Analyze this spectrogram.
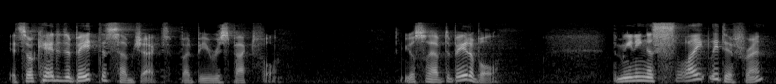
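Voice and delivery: usual speaking voice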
